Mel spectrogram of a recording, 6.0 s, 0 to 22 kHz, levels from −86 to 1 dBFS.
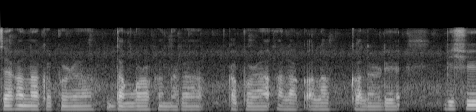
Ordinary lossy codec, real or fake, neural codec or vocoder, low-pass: none; real; none; none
